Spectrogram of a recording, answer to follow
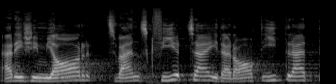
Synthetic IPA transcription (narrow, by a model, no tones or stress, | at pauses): ʔæːɾɪʃɪmjɑːɾt͡svænt͡skfiəɾt͡sæɪdɛɾɑːtiːt̪ɾæt̪ːə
